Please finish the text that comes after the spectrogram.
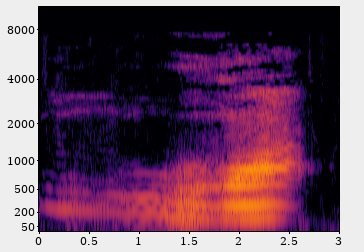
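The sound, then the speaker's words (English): A voice imitates the roar of airplanes passing overhead, heard from a hotel every 15 and a half minutes. It is a low, sustained vocal rumble that swells louder and rougher over about two seconds, then cuts off abruptly. “Planes. Every 15 and a half minutes.”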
